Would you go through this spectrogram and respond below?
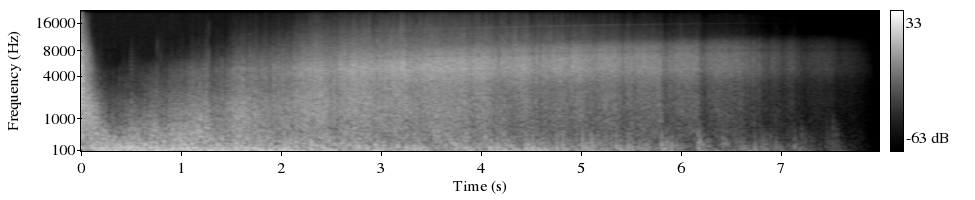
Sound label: Noise Bomb Harmon; Noise Bombs; musicradar; bomb factory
